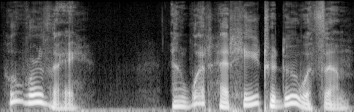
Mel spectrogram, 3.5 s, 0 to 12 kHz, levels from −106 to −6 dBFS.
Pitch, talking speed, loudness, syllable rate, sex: 125 Hz, 185 wpm, -18 LUFS, 4.5 syllables/s, male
